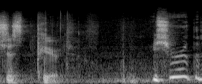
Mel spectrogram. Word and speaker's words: Peart: Parrot's sandwich. It's just Peart.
